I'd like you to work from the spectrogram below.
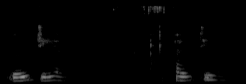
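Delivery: plain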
